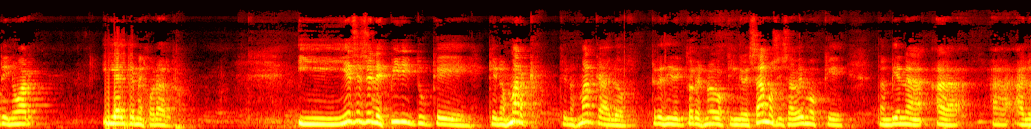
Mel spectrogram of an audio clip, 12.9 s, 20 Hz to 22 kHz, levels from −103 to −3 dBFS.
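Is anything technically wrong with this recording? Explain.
Yes, there's a short stretch of robotic sound from repeated short buffers, from 1.32 to 1.66 s. The audio suddenly turns into a rigid, metallic buzz pitched at 200 Hz. That's likely because new audio wasn't arriving fast enough, so playback kept looping a tiny 5 ms slice to fill the gaps, with about half the material repeated rather than real. That fixed loop length imposes a buzz at its own rate in that window.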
